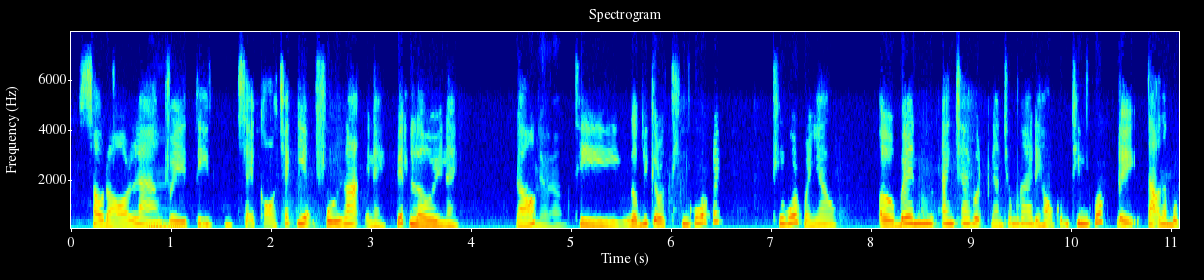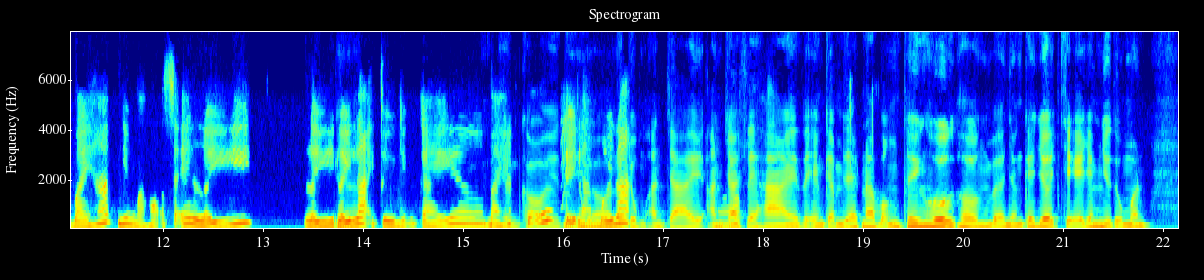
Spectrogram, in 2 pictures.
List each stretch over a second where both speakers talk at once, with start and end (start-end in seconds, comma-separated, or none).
15.4-16.7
